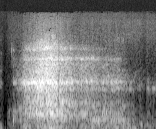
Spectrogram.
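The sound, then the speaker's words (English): One deep, slow breath is drawn during a guided session, a soft airy rush that swells over the first second and gradually tapers off, heard alone without any talk. “One more breath.”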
